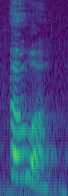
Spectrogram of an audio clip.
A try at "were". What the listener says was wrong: Almost. Try again, but this time, don't say ower, just were.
